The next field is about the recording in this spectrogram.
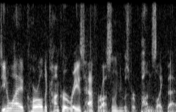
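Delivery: normal talking voice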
